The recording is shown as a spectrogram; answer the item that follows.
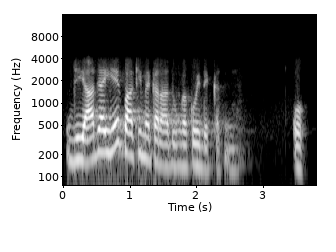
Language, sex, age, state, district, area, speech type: Hindi, male, 18-30, Madhya Pradesh, Hoshangabad, urban, conversation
